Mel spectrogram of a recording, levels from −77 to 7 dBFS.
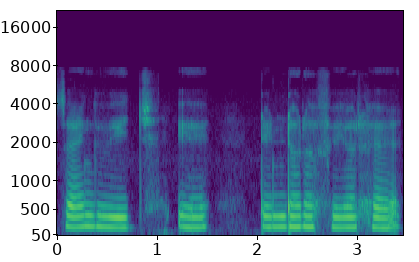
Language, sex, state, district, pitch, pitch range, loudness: Hindi, female, Bihar, Patna, 185 Hz, 175-185 Hz, -19 LUFS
